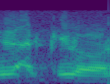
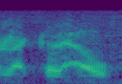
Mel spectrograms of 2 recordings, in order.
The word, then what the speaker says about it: Laclau: Sí, mi nombre es Laclau, no Laclau, pero... Laclau, Sí. se escribe Laclau y se pronuncia Laclau.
